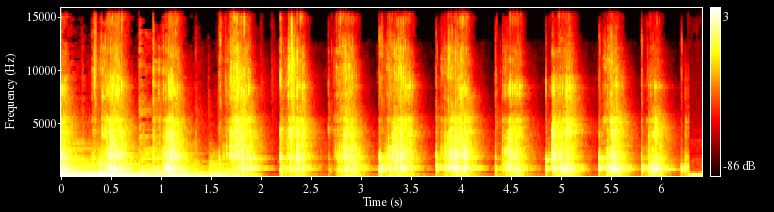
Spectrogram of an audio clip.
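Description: Quick back-and-forth strokes of a hand scraper across the face of a glued-up maple and mahogany strip panel, about two to three strokes a second. Acoustic guitar music fades out over the first two seconds.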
